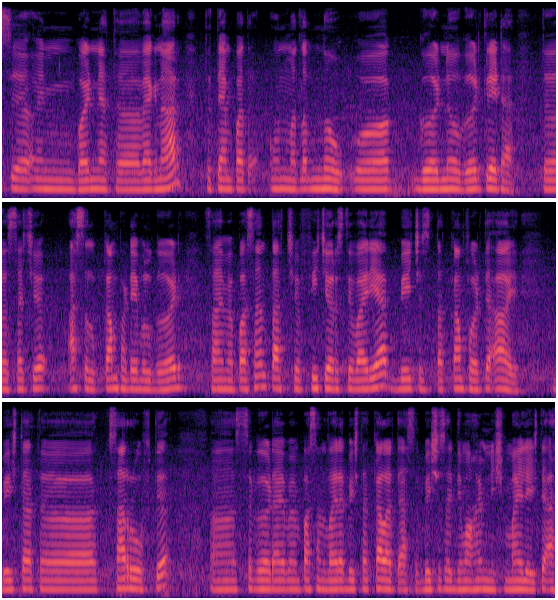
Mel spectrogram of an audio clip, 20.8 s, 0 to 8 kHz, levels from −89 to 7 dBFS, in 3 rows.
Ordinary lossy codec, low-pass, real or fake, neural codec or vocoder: none; 7.2 kHz; real; none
